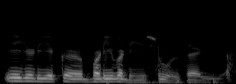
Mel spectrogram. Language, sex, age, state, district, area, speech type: Punjabi, male, 45-60, Punjab, Amritsar, urban, spontaneous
